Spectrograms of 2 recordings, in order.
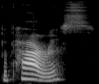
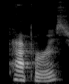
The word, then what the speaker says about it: papyrus: the nile river so papyrus pepperous you'll hear it pronounced both ways this is what they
